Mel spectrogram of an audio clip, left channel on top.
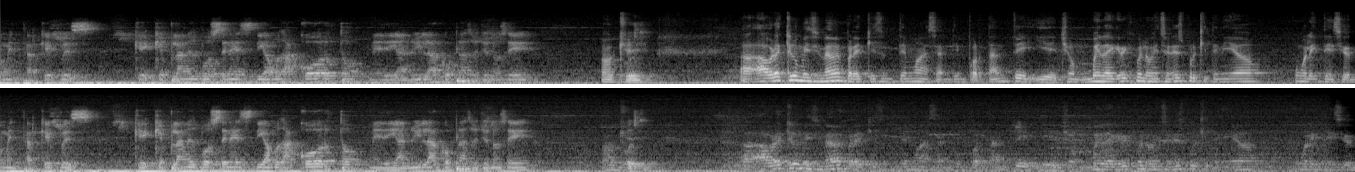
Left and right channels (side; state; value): both; normal; correlation 0.45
